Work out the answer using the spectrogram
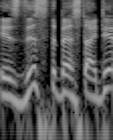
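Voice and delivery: ordinary talk

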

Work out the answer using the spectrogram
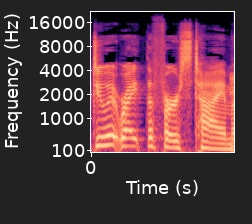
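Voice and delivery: normal talking voice

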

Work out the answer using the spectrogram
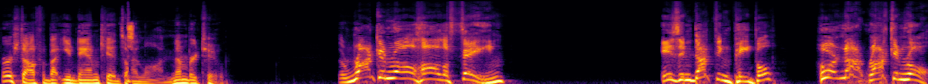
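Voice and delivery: cranky, grumpy, fatherly griping voice. A host opening a segment announces he'll sound like his dad: imitating his dad. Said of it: "I'm going to sound like my dad".

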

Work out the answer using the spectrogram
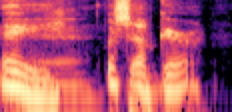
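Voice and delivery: very low, deep, seductive put-on male voice. Acting out how he might answer the phone, in a sexy guy voice. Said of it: "with the sexy guy voice".

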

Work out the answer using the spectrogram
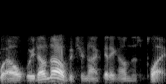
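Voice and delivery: mock blunt, flat delivery. Retelling what the staff told him about his flight, retelling a blunt reply. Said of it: "very blunt and very honest".

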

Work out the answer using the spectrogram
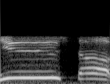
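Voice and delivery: put-on little boy screaming at full tilt, high and loud. Retelling what a six-year-old boy screamed at another boy: imitating a child screaming. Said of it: "he's screaming".

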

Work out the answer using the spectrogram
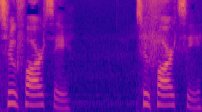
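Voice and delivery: put-on Scottish accent. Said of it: "Too Scottish accent".

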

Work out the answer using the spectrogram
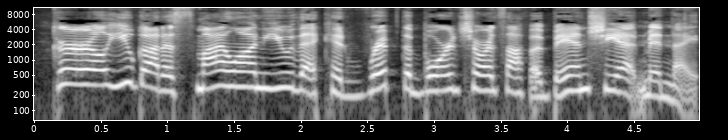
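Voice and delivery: normal talking voice

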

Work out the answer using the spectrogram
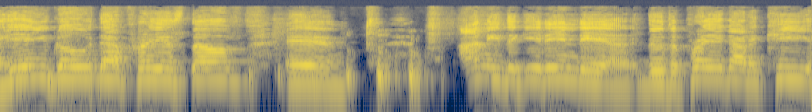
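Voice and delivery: real sarcastic, high-pitched delivery. Retelling dismissing a partner's advice to pray: retelling own sarcastic reply. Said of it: "I was being real sarcastic".

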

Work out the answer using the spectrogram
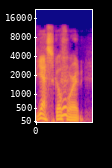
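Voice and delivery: ordinary delivery

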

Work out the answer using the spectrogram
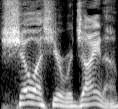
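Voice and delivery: plain

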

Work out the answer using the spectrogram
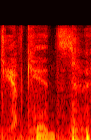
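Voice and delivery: very quiet, low, eerie, breathy murmur. Describing how they would ask the question: low, creepy voice. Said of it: "I would just creepily say in a low voice".

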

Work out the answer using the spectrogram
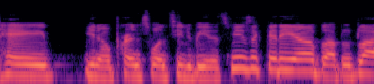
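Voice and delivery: ordinary talk

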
